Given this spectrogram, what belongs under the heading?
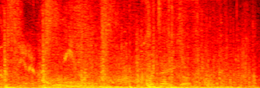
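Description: In the Hogwarts Legacy video game, a cast Incendio fire spell bursts with whooshing, crackling impacts and heavy booms, loud and close. Spoken voices and other game sounds are mixed in throughout.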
